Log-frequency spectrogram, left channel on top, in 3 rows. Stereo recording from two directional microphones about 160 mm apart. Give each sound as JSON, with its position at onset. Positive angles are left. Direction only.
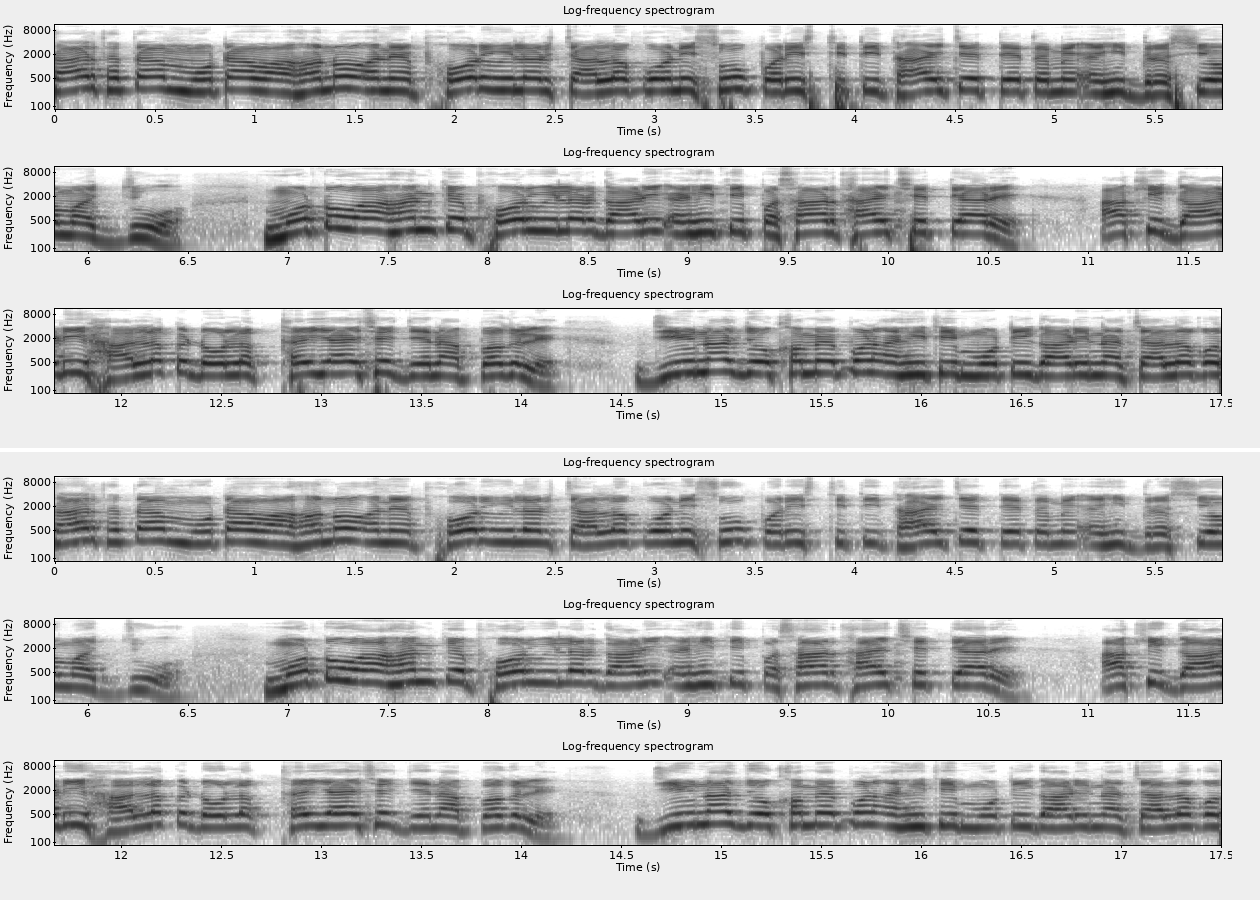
{"t": 0.0, "sound": "speech", "side_deg": 30}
